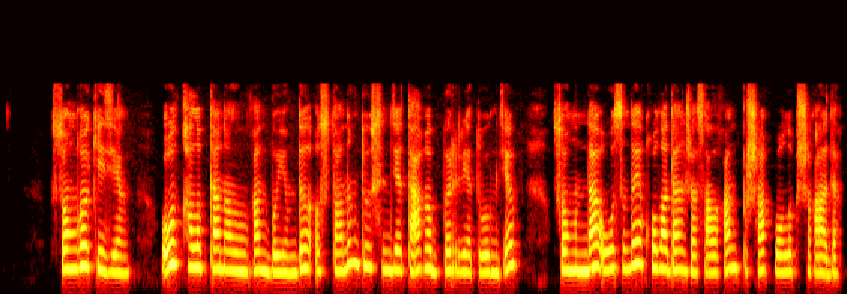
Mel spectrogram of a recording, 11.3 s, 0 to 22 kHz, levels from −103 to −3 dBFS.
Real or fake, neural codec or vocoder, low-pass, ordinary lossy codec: real; none; none; none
